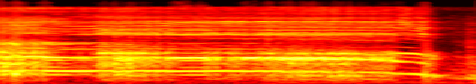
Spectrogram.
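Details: A black Cochin rooster, kept in an unheated aviary, gives a long, loud crow: a sustained harmonic note that drops away at the end.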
